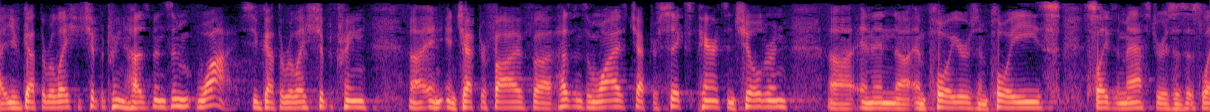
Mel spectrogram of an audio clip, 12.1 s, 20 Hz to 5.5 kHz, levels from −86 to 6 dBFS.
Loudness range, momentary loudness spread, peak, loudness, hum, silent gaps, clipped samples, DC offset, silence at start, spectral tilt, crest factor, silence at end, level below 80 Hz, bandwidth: 1 LU; 6 LU; 0 dBFS; -17 LUFS; none; none; under 0.1%; under 0.1%; 0 s; -9 dB/octave; 16 dB; 0 s; -54 dBFS; 5.4 kHz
